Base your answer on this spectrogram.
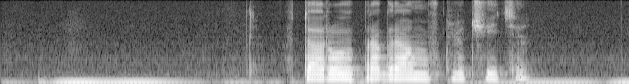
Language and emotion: Russian, neutral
